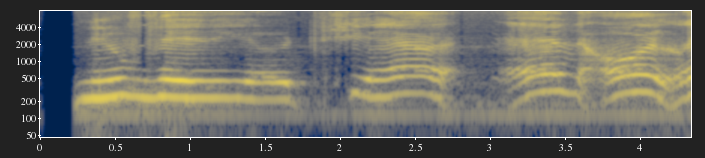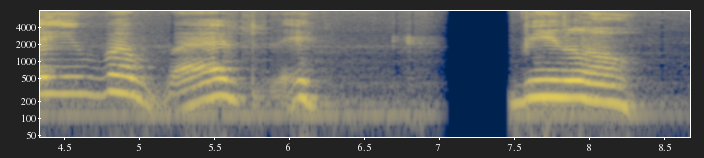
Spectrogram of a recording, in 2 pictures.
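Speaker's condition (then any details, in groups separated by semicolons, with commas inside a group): Cerebral palsy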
